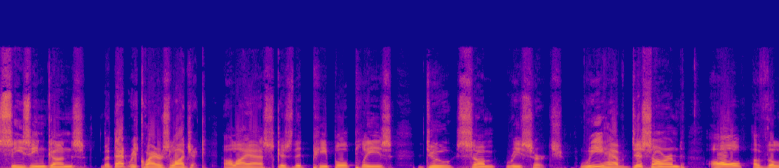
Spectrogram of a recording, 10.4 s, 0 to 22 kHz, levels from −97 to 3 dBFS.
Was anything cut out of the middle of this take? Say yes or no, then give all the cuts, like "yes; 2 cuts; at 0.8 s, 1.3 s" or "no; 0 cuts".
yes; 2 cuts; at 2.9 s, 7.7 s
